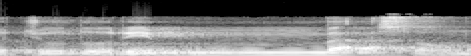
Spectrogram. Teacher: یعنی رن میں جو تنوین میں جو نون ساکن پڑھا جاتا ہے اس کی جگہ میم پڑھیں گے، اس کو اقلاب کہتے ہیں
